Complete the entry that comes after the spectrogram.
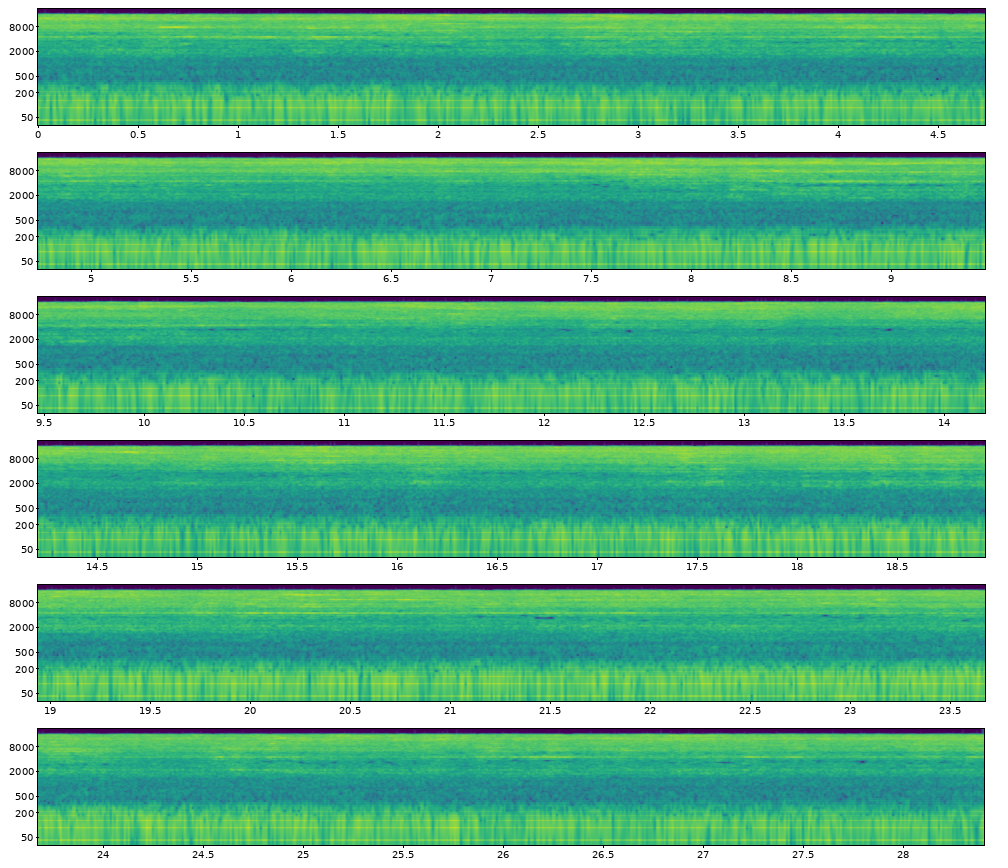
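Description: Coal train gondola cars rolling past: a steady rumble of steel wheels on rail, with a high hiss over it.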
